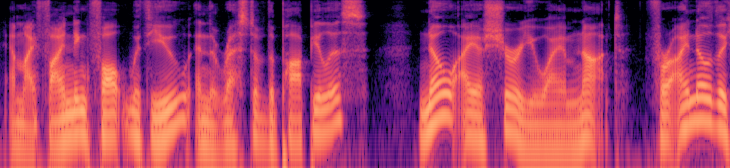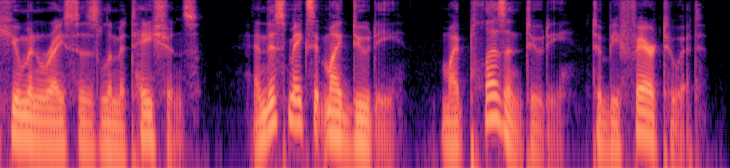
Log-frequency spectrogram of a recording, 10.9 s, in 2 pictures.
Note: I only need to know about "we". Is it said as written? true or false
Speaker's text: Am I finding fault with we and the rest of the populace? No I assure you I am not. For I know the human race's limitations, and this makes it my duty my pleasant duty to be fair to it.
false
